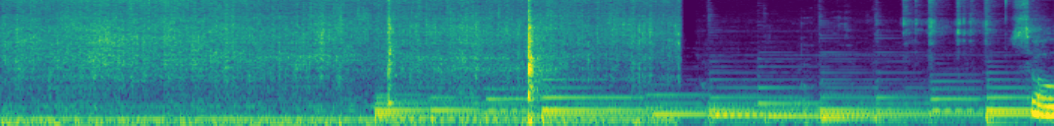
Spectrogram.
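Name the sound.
steak frying in butter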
